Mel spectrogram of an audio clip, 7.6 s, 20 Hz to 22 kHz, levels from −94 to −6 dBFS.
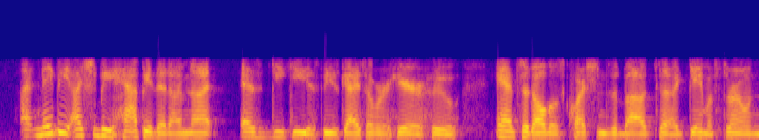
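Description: From start to finish the speech carries the GSM full-rate codec: a buzzy, gravelly roughness, consistent with a 13 kbps full-rate coder that rebuilds the voice from a vocal-tract filter driven by a sparse, regularly spaced pulse train. On a spectrogram the energy sits between about 150 Hz and 3.5 kHz, with nothing above, and the harmonics look smeared and grainy.

Lost GSM frames follow at 3.04–3.08 s, after "that I'm not as" and before "as these guys over", and again at 5.92–5.95 s, after "who answered all those". Each sounds like a single missing frame of about 20 ms, patched by repeating the previous frame's settings. The result is a brief metallic ring, seen as a short, flat, smeared band.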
